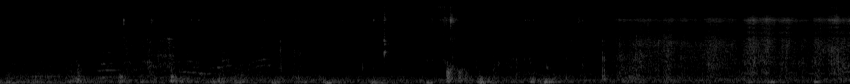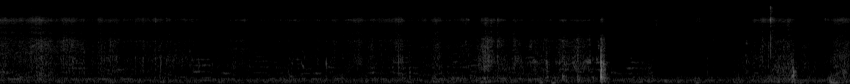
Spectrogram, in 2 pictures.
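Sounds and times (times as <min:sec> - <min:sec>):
paper napkin crinkling: 0:06.1 - 0:14.6.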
